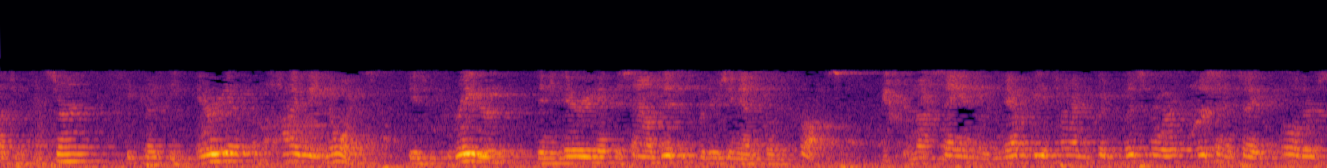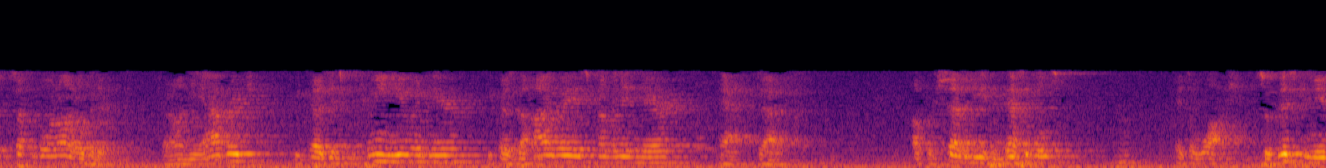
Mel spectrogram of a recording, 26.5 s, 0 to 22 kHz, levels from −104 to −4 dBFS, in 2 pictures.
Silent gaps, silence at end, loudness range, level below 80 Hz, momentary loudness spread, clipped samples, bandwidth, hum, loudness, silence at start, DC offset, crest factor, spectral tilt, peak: none; 0 s; 8 LU; -46 dBFS; 16 LU; under 0.1%; 4 kHz; none; -34 LUFS; 0 s; under 0.1%; 20 dB; -6.5 dB/octave; -12 dBFS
